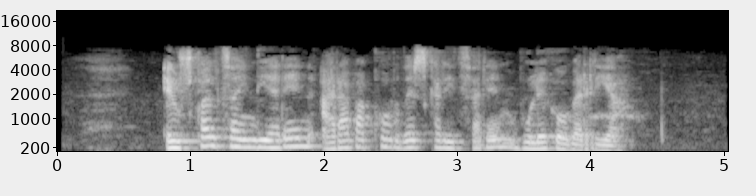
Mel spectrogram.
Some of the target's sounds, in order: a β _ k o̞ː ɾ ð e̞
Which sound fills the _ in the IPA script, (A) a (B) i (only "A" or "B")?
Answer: A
